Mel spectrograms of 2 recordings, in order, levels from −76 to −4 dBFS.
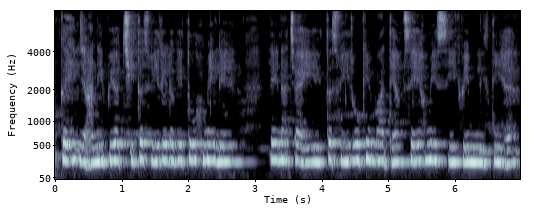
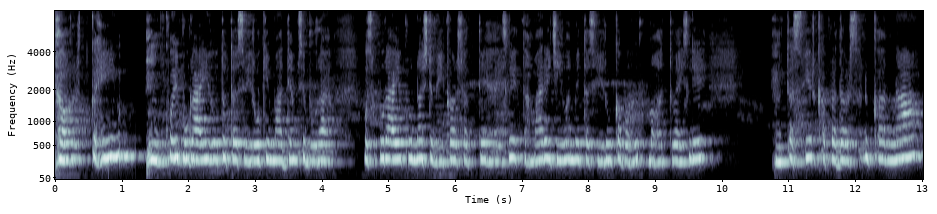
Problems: none marked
